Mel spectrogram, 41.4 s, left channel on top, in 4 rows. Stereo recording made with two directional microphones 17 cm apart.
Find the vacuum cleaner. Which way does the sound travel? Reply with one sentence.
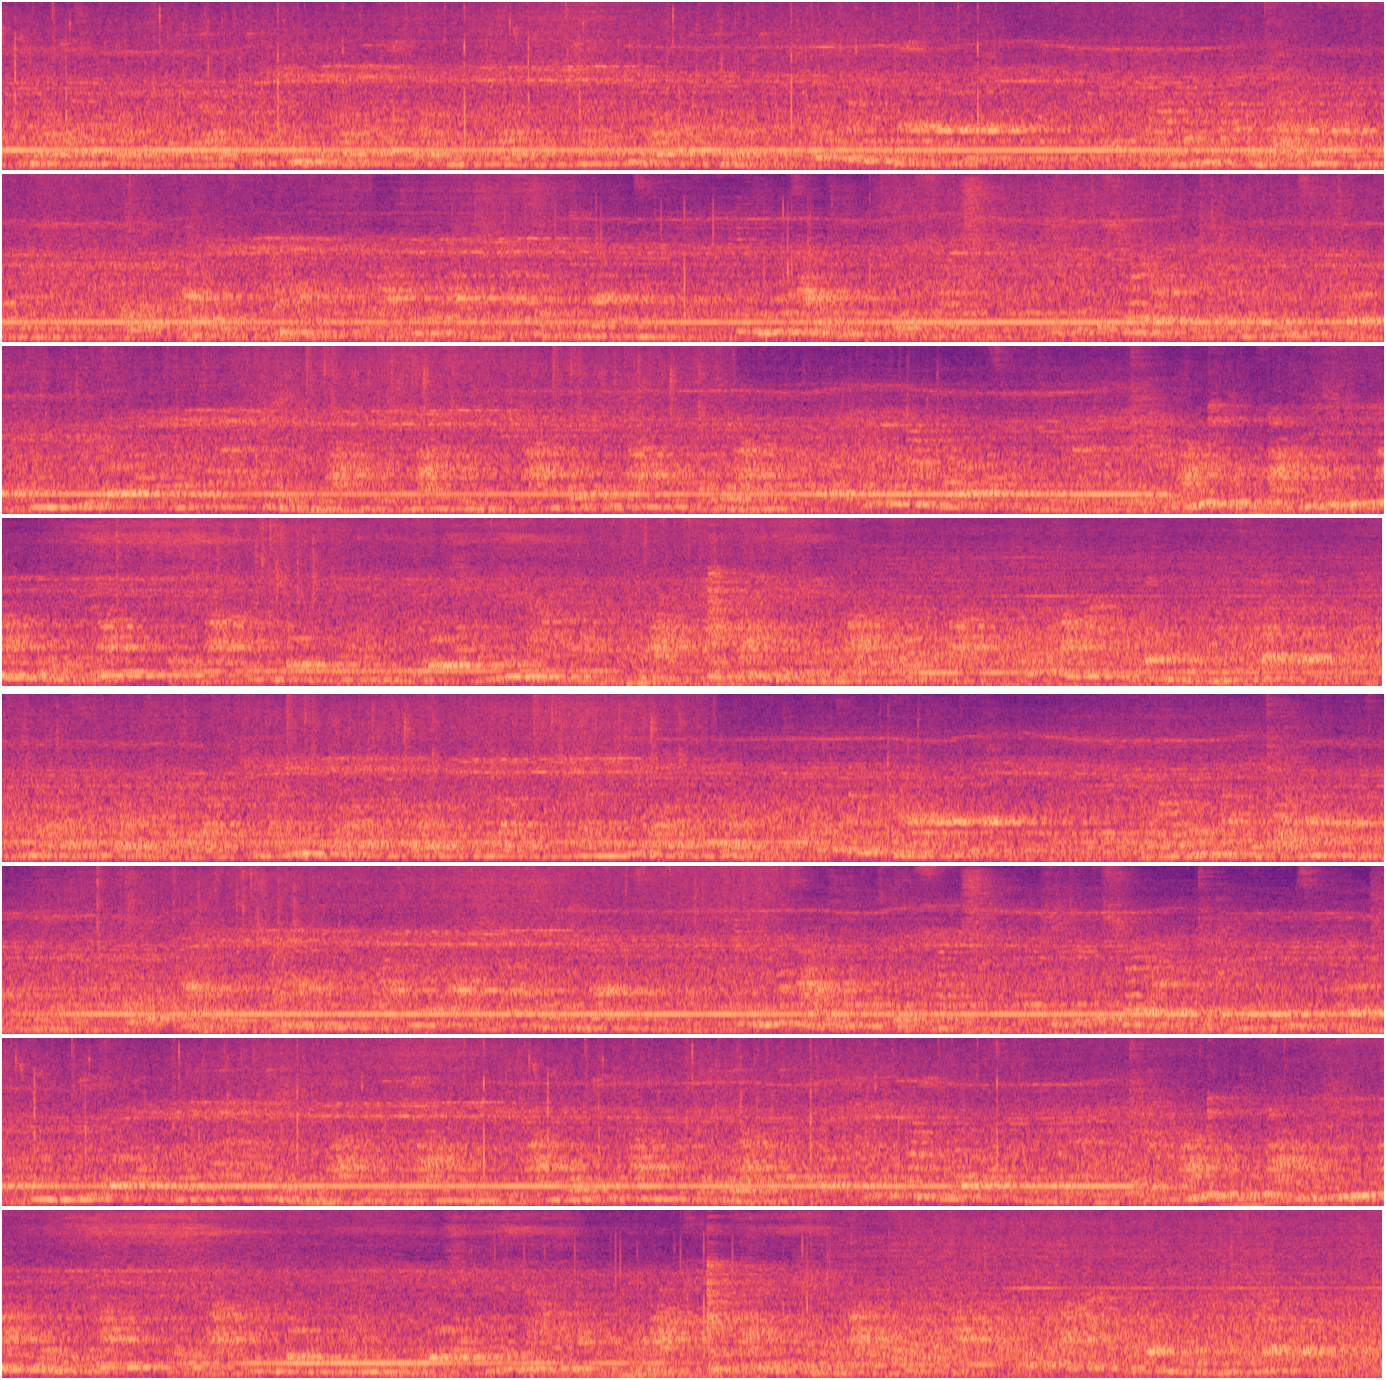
You can hear the vacuum cleaner go from the left side to the right.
